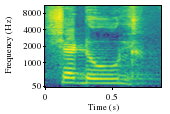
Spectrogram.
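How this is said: It starts with 'sh' and has a 'd' sound. "पाकिस्तानी देखें तो यहाँ पर डी की साउंड आती है"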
